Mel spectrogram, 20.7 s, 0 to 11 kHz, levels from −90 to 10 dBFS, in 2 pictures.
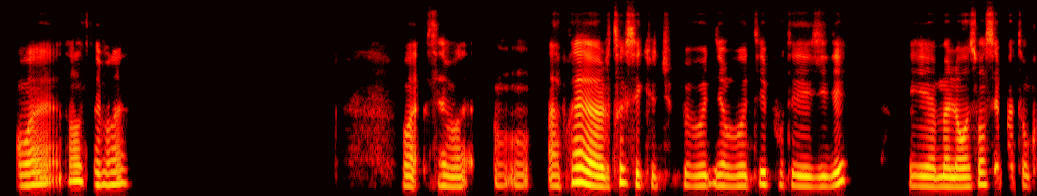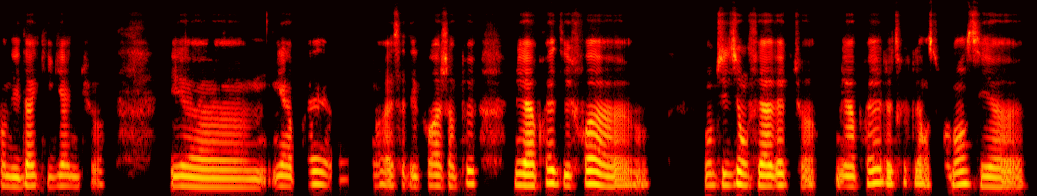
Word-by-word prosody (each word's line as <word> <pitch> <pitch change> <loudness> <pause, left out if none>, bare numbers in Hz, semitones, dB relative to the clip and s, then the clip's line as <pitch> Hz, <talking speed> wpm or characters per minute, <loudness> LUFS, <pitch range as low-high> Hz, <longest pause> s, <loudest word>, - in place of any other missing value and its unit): Ouais, 185 +7 +2 0.2
non 265 0 +4
c'est 195 - +1
vrai. 200 +3 +1 2.8
Ouais - - +2
c'est 180 -3 -4
vrai. 165 0 0 0.3
Mmh 180 0 -7
mh. - - -8 0.2
Après, 185 +2 +7
heu, - - +8
le 160 - 0
truc 235 +8 +1
c'est 195 -3 +2
que 175 -1 -7
tu 165 - -15
peux 185 - -4
venir 175 +1 0
voter 175 +4 0
pour 190 -1 -14
tes 170 -2 +1
idées 180 +11 +2 0.6
et 170 0 +1
heu, 165 - +4
malheureusement 165 +4 +3
c'est - - -1
pas 175 - -8
ton 175 - -8
candidat 170 +1 -1
qui 165 -1 -12
gagne, 175 -1 -3
tu 235 - -19
vois 215 - -14 0.7
et 170 0 0
hem 150 -2 -1
et 175 - -1
après 205 +5 -5 0.6
ouais, 195 +4 -6
ça - - -10
décourage 175 +1 -4
un 170 - -5
peu, 215 +5 -3 0.4
mais 190 -1 0
après 180 +5 +5
des 180 -4 -2
fois, 195 -5 +3
heu, 210 - -7 0.7
comme 185 0 -5
tu 190 - -1
dis 185 +3 +3
on 190 - +4
fait 180 +1 +1
avec, 185 +2 +3
tu - - -13
vois - - -5 0.2
mais 170 - -3
après 210 +7 +1
le - - 0
truc 240 - -11
là - - 0
en - - -4
ce - - -1
moment 200 +4 0
c'est 190 -6 -1
heu 160 -1 -2
180 Hz, 190 wpm, -23 LUFS, 170-200 Hz, 2.8 s, heu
